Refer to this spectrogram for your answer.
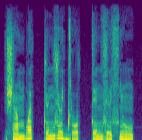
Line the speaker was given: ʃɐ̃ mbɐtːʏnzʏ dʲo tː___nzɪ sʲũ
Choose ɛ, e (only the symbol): e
